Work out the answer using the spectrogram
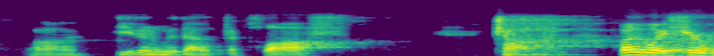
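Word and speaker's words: cap: even without the cloth chop by the way if you're wondering that c in indonesian a c is pronounced ch cha so that's a chop and that's that other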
